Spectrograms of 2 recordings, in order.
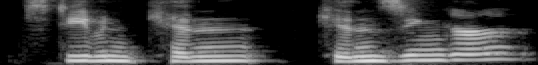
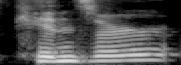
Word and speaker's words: Kinzer: And I'm going to play a great video by the, his name is Stephen Kinzinger, I think is how you say his name. It's Kinzer. Oh, it's Kinzer. That's what it is.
